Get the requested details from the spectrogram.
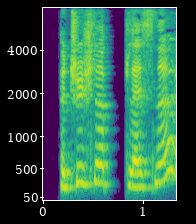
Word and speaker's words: Patricia Plesner: Patricia Plesner, is this the way you pronounce it? – Exactly.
